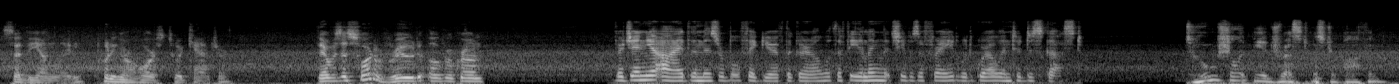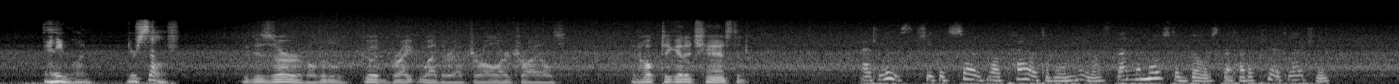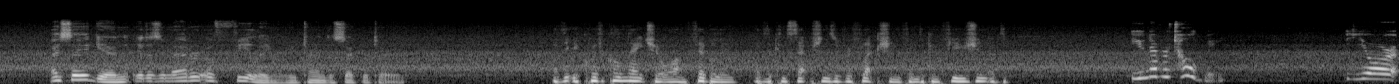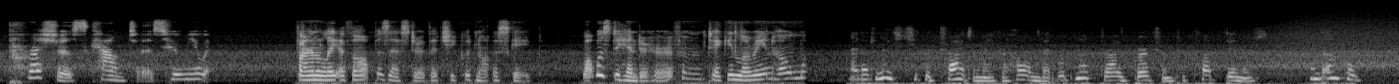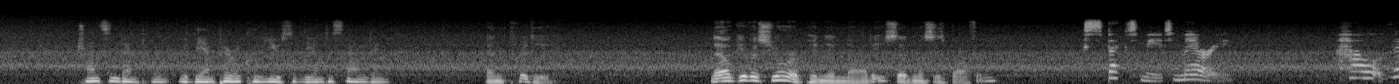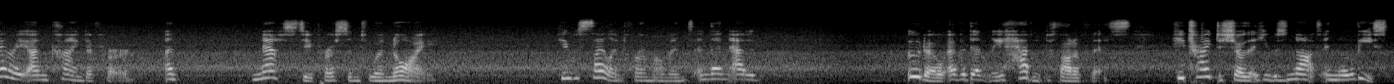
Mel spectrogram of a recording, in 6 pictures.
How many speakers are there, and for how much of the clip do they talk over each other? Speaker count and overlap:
8, no overlap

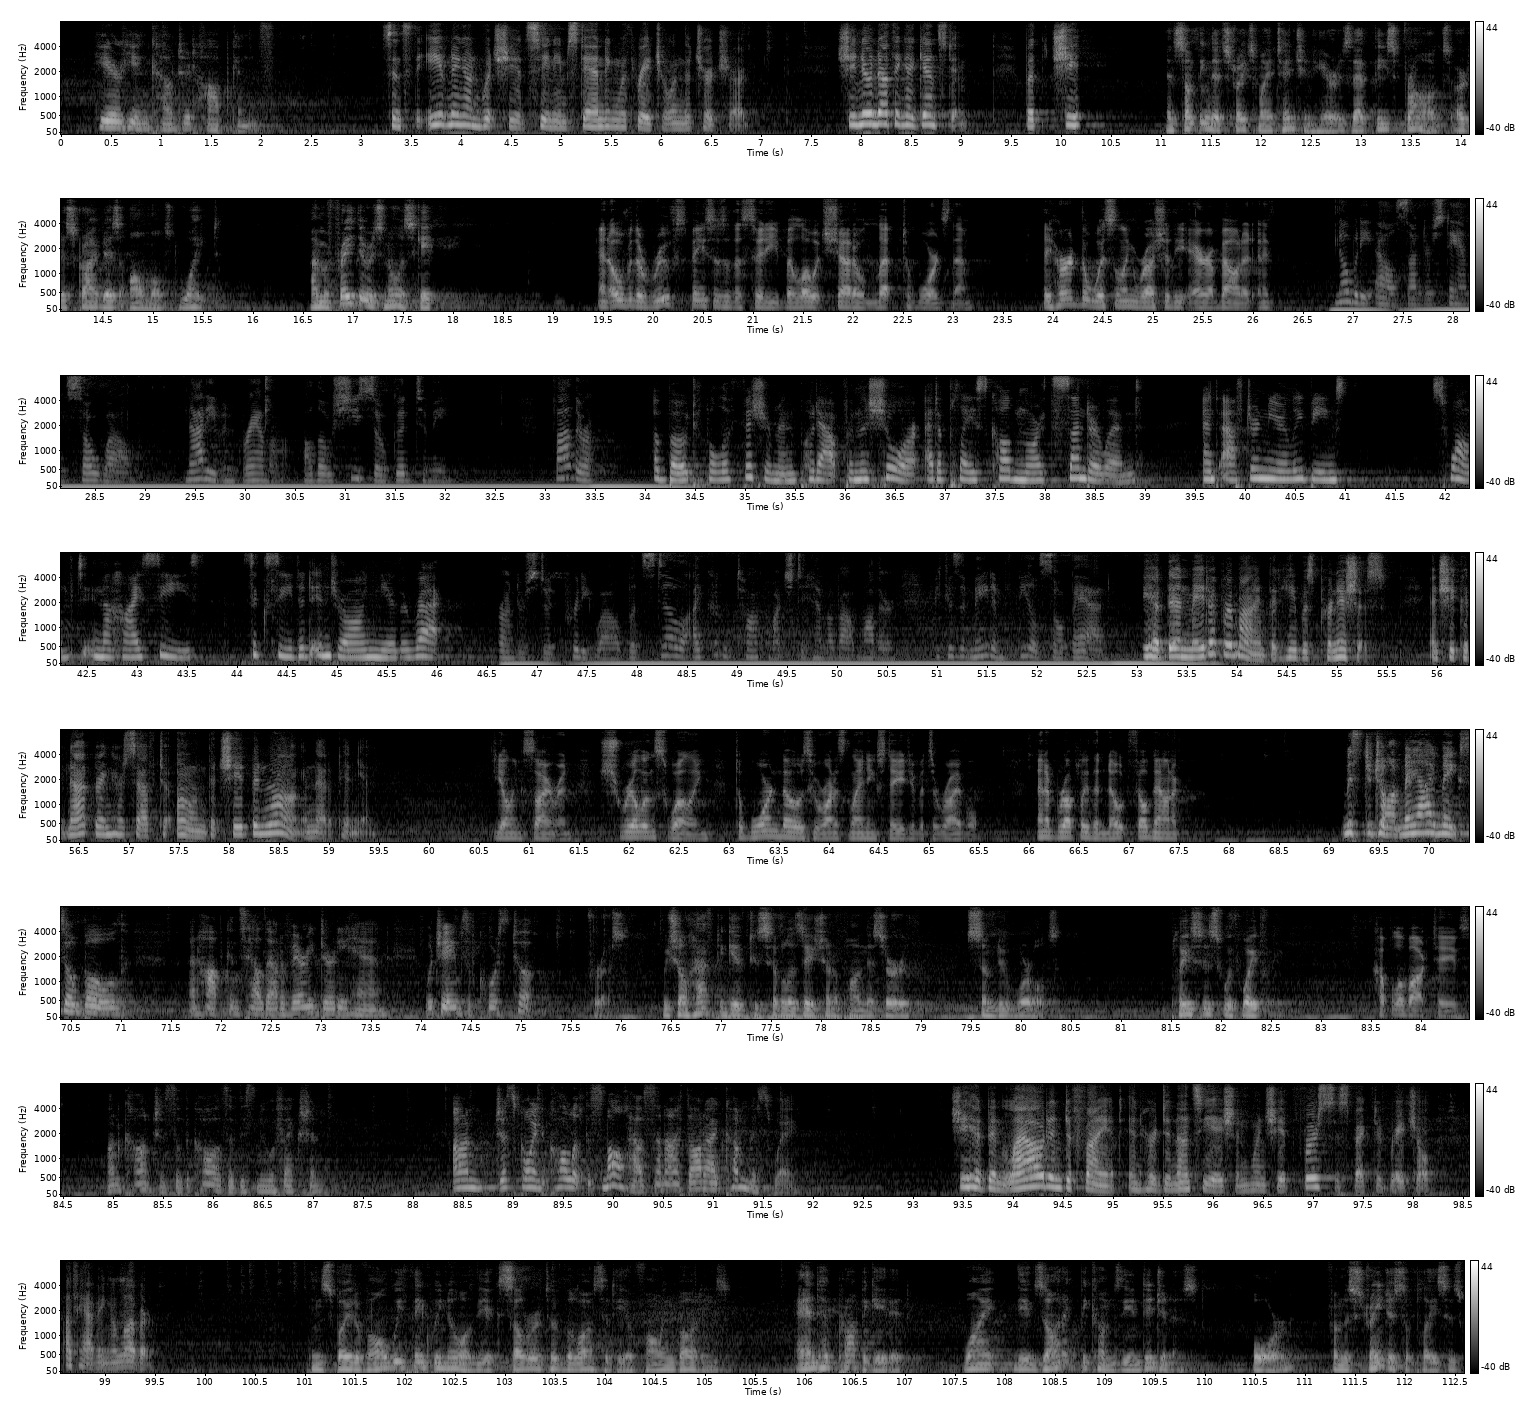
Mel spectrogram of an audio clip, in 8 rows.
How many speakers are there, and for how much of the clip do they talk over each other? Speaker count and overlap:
6, no overlap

